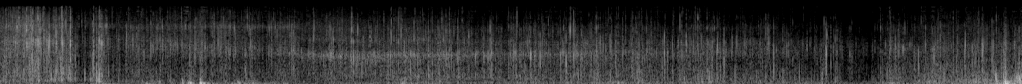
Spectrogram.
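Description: Clear plastic bubble wrap wrapped around a microphone is squeezed and rubbed by both hands with the fingertips. A dense, steady stream of crinkling, crackling and rustling fills the clip, with bright, sharp crackles over a low rumble of handling. The sound briefly thins out just past 8 seconds before picking up again with a few louder pops at the end.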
